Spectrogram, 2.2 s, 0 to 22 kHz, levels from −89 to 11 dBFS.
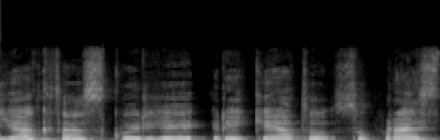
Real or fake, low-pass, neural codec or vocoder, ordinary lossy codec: fake; 14.4 kHz; vocoder, 44.1 kHz, 128 mel bands every 512 samples, BigVGAN v2; AAC, 96 kbps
